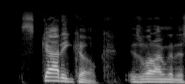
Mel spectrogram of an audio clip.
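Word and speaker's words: Schaghticoke: I gotta go with Scatty Coke. Okay. So, the Wikipedia pronunciation. Give Give me my flowers. I got it right. Scatty Coke.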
